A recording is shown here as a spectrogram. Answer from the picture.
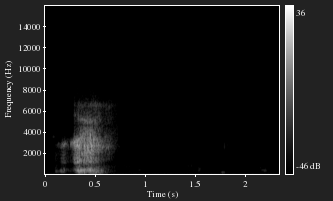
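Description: A person's single short, breathy burst of breath or voice, lasting about half a second.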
